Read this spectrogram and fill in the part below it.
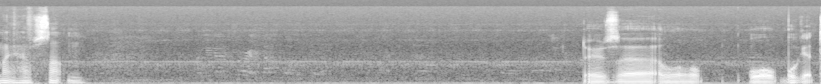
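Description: Cards click and slide against each other.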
